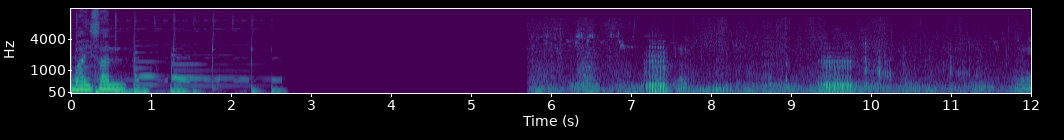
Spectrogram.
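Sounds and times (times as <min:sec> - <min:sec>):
bison bellowing: 0:06.4 - 0:12.0.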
